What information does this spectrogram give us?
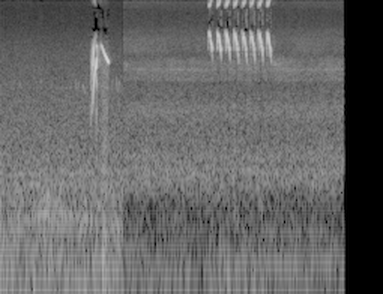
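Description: Western yellow wagtail: a single thin, high slurred note, then a quick run of about eight high, sharp chips, over faint background hiss.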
